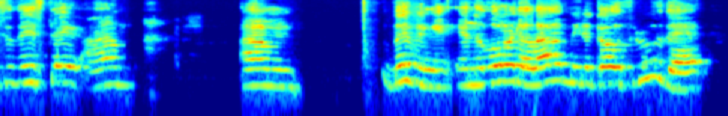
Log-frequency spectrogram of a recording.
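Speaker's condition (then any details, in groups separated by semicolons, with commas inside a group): Cerebral palsy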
